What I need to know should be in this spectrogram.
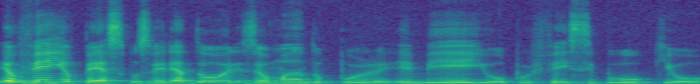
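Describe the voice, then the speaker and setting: Fairly slow speech from a woman at medium pitch. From Brazil, São Paulo state interior. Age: 60s. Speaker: former city councillor. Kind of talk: interview. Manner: halting, many fillers.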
